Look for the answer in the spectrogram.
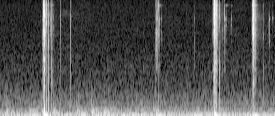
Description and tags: Lighting a small Bic Lighter...
spark, Handheld, lit, lighter, gas, match, strike, light, portable, fire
